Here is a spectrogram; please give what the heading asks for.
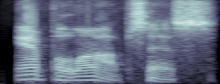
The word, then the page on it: ampelopsis: American English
